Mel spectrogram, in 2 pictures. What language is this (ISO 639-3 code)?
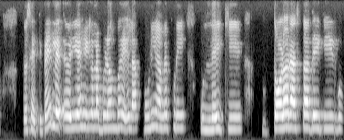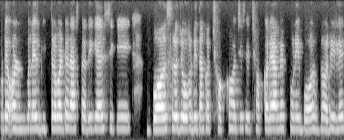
ori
